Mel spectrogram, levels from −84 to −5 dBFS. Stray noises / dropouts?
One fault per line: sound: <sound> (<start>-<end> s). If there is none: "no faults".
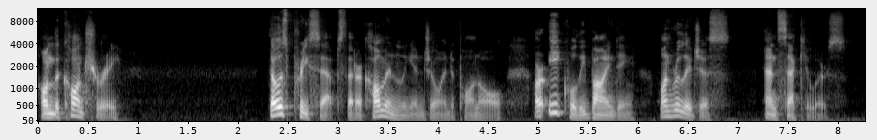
no faults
